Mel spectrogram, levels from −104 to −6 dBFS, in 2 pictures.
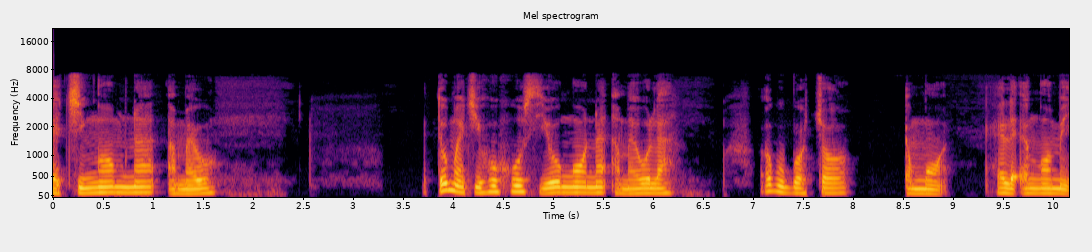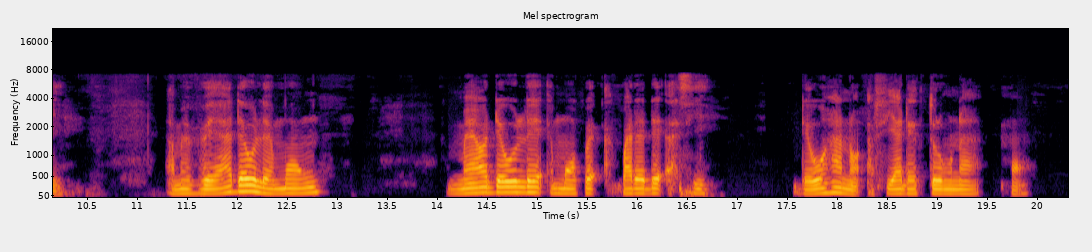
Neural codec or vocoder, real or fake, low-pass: none; real; 7.2 kHz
